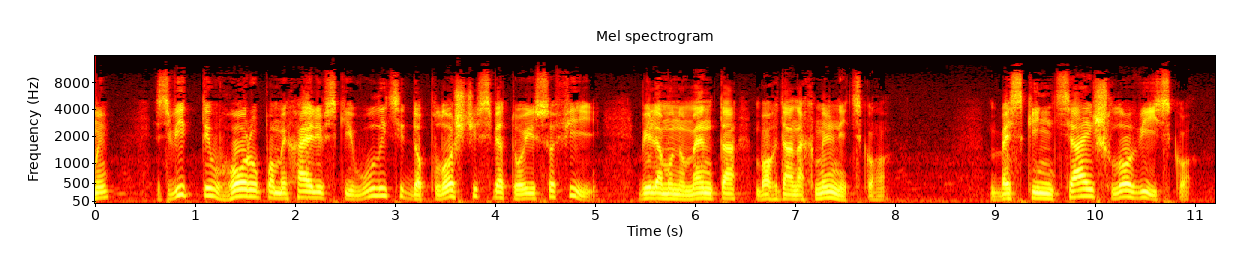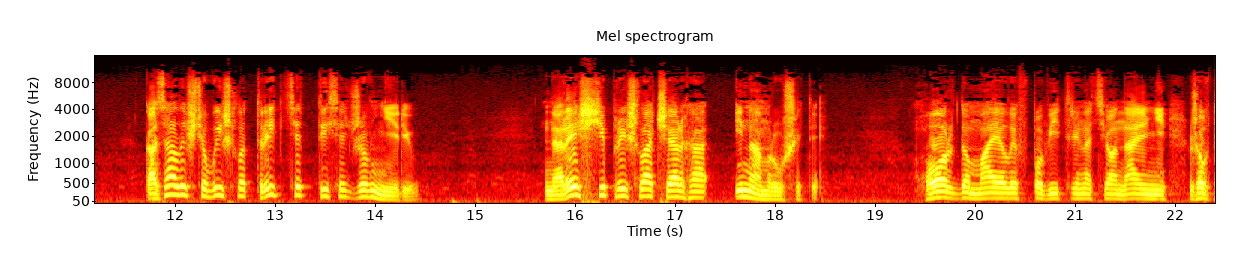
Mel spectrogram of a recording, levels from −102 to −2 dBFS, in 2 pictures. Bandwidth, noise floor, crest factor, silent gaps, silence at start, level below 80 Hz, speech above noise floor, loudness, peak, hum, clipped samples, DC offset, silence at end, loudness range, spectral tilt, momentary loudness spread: 11.5 kHz; -54 dBFS; 18 dB; none; 0 s; -50 dBFS; 36 dB; -18 LUFS; -2 dBFS; none; under 0.1%; under 0.1%; 0.05 s; 4 LU; -4 dB/octave; 9 LU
